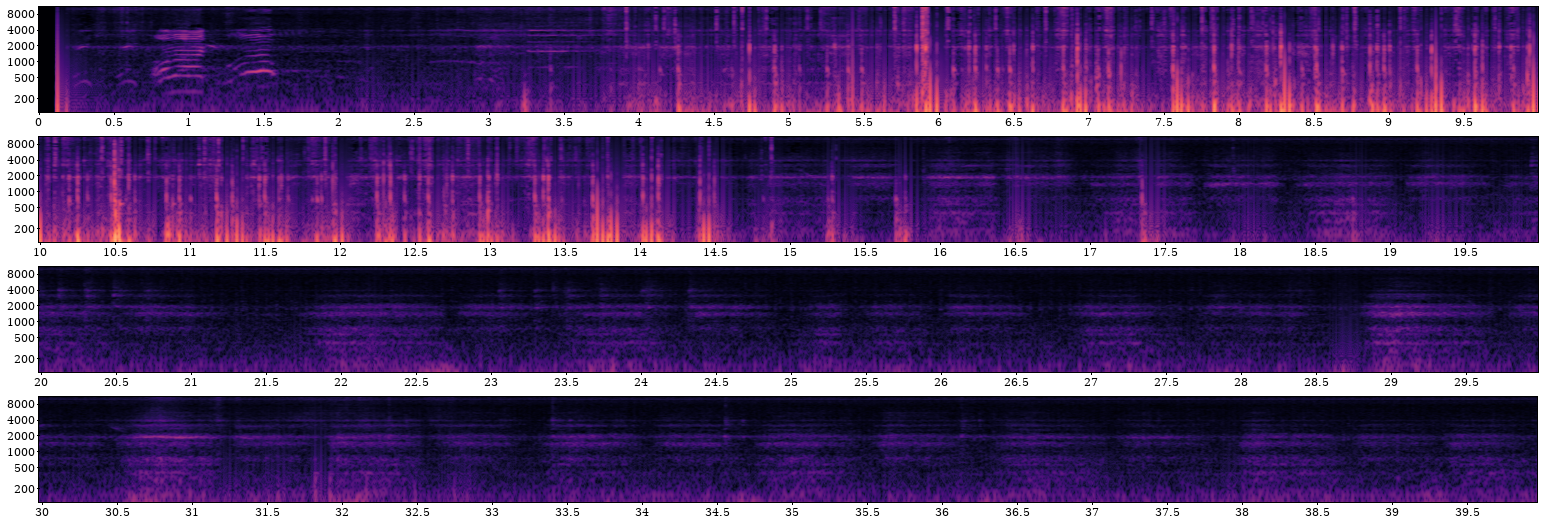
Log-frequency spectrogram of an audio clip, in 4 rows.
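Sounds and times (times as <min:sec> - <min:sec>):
gear rustling against camera: 0:02.1 - 0:17.8
running footsteps through leaves: 0:02.2 - 0:17.6
rapid heavy breathing: 0:03.0 - 0:39.9.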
